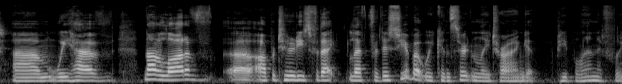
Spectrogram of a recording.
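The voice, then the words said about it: American accent. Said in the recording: “You sound so fancy saying it in your American accent.”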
